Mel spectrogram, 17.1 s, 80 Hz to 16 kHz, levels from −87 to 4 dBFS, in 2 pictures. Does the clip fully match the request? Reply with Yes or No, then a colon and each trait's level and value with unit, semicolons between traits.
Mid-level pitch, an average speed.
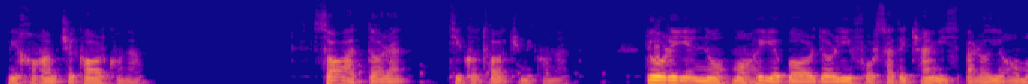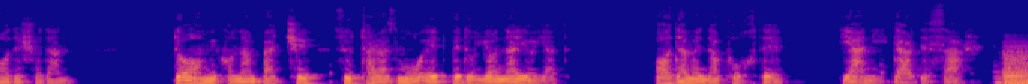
No: low, 110 Hz; average, 125 wpm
